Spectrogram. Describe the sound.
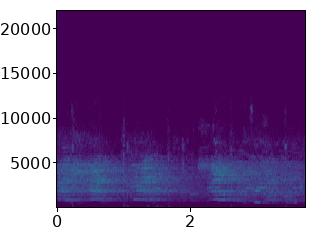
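Basketball dribbled on the court during a women's game: many quick, dull thuds of the ball bouncing in an uneven rhythm while a voice talks over them.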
